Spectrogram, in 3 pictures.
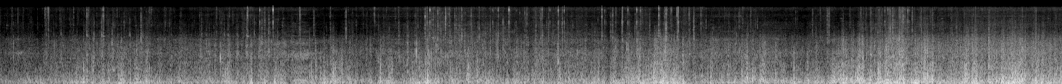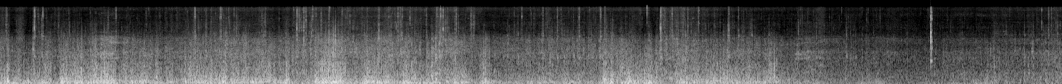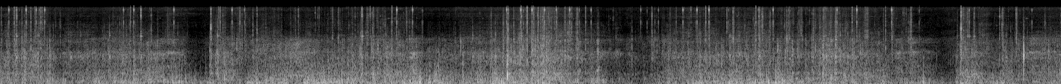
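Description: Wind buffeting a chest-mounted camera's microphone as a Nukeproof Scalp downhill mountain bike descends a rocky gravel trail at speed, the tyres and frame rattling over the stones. Loudest through the middle stretch, easing off after about eighteen seconds.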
